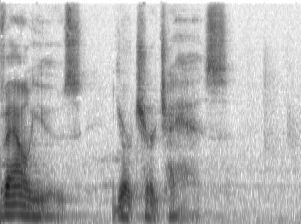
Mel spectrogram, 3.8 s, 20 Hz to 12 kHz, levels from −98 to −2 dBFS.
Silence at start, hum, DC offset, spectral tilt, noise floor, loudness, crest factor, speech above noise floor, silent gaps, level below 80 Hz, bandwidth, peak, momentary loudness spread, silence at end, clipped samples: 0 s; none; under 0.1%; -4 dB/octave; -59 dBFS; -27 LUFS; 22 dB; 33 dB; none; -58 dBFS; 12 kHz; -6 dBFS; 13 LU; 0.95 s; under 0.1%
